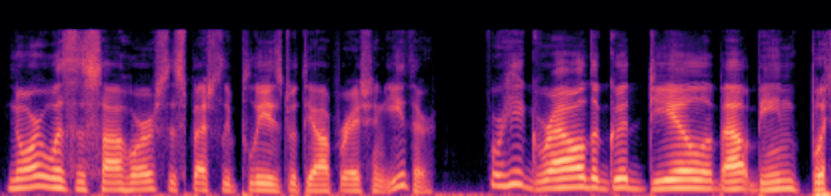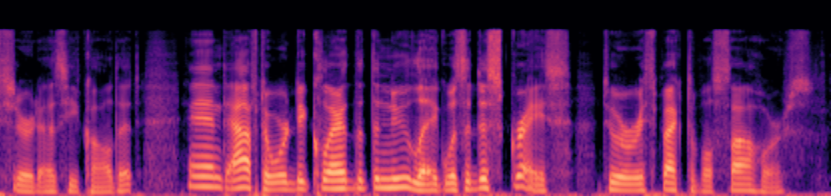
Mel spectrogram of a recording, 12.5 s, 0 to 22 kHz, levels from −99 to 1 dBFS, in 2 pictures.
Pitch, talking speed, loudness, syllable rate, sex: 150 Hz, 190 wpm, -18 LUFS, 5.6 syllables/s, male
